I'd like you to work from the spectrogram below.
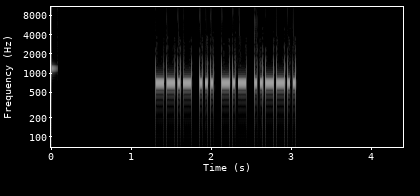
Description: Morse code, heard as a keyed tone, about 34 wpm, 700 Hz. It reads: QSK?
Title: Q-Codes 35wpm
